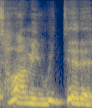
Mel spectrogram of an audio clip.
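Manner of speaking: getting emotional. Retelling the moment the news came, getting emotional. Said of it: "And I'm gonna get emotional".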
